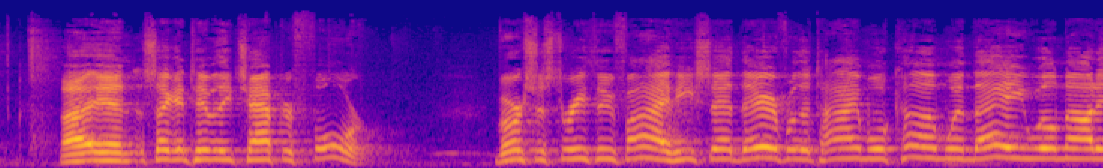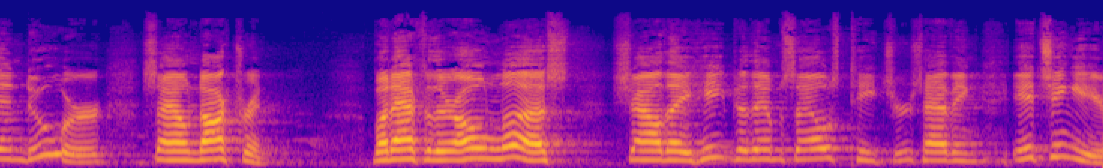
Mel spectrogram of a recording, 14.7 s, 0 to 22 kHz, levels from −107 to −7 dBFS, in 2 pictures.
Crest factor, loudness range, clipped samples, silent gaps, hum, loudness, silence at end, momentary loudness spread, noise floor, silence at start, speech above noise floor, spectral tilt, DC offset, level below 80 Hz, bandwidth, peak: 18 dB; 6 LU; under 0.1%; none; none; -29 LUFS; 0 s; 14 LU; -66 dBFS; 0.2 s; 37 dB; -4 dB/octave; under 0.1%; -80 dBFS; 14.5 kHz; -12 dBFS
